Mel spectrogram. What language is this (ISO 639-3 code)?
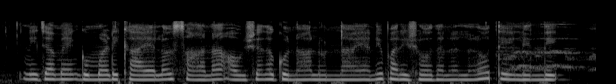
tel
